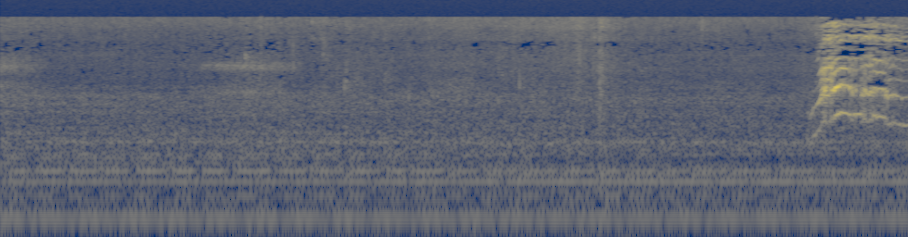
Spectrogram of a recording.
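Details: A rescued black kitten, taken in during a fishing trip and now with an older man, gives one short high meow near the end that rises, then falls, over a steady low indoor hum.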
